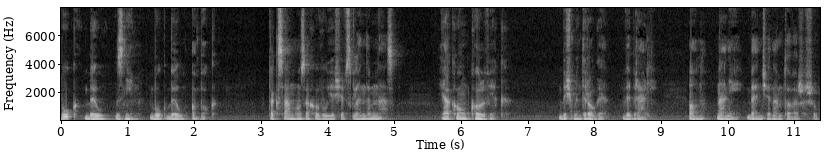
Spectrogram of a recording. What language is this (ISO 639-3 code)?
pol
